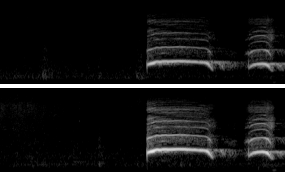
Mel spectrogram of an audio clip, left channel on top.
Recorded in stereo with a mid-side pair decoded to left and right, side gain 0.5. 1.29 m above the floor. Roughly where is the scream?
Ahead right.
